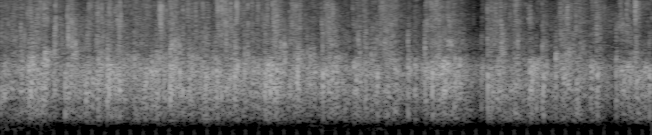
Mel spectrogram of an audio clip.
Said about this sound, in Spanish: ¿Aprendiste algo? Da un aplauso al Señor si recibiste algo. Amén.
